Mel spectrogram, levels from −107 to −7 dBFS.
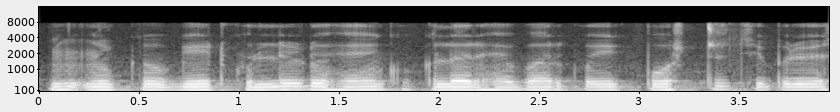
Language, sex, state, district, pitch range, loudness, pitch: Marwari, male, Rajasthan, Churu, 120-125 Hz, -14 LUFS, 120 Hz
